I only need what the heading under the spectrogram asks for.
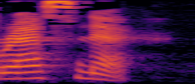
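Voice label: "brass neck", English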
